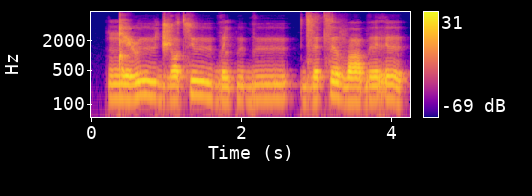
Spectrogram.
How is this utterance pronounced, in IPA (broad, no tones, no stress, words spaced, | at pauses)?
ŋ͡ǃeɭʉː d͡ʒɔt͡sʉː bɘlpʉbʉː | d͡zət͡sə vɒːbɘːrɘ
